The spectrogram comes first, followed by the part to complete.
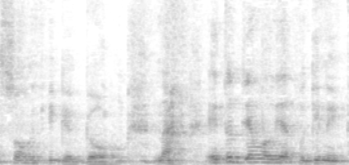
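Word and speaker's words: Søren Kierkegaard: bernama son kigegong gitu tulisannya soren kigegard gitu bacanya son kigegong Nah itu dia melihat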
